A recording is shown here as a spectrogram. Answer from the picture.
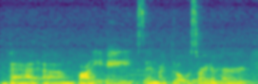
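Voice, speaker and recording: Over noticeable background noise, a woman talks at a fairly slow pace. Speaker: home vlogger. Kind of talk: casual vlog chat. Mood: warm, chatty. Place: home room. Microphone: phone near.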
